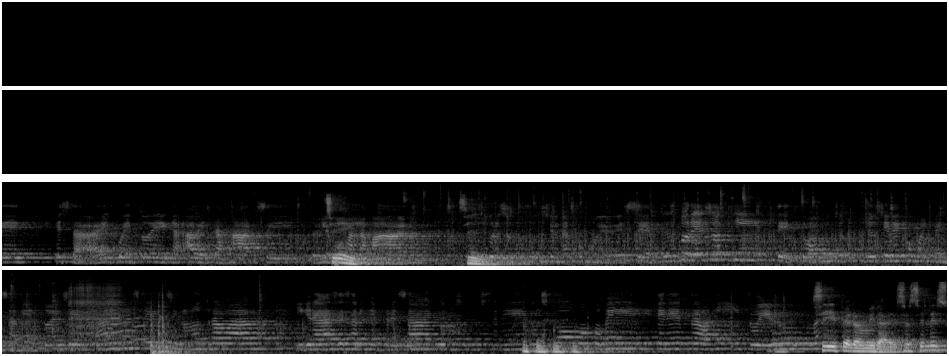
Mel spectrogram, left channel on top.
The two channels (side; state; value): left; silent; digital silence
